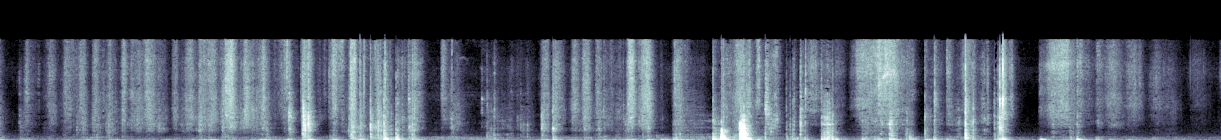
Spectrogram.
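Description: Cartomancy cards being shuffled and handled: card stock rubbing and scraping in irregular flurries, with a few sharper slaps, the loudest a little past seven seconds in.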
